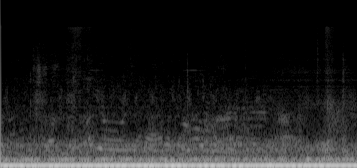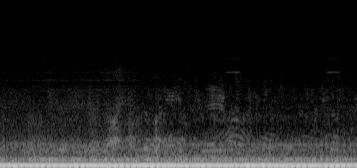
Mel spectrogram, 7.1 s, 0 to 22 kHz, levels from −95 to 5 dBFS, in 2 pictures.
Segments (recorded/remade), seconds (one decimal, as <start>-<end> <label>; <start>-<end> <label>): 0.0-2.7 recorded; 2.7-5.0 remade; 5.0-7.1 recorded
